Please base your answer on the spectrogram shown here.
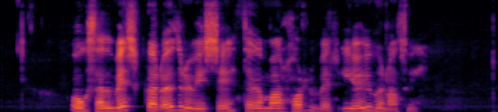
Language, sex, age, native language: Icelandic, female, 30-39, Icelandic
